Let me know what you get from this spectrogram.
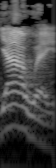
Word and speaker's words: Yahweh: We can't be sure exactly how the word was to be pronounced, but Yahweh is probably as close as we can get.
